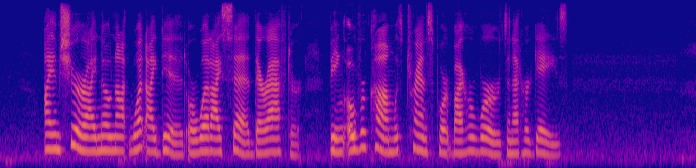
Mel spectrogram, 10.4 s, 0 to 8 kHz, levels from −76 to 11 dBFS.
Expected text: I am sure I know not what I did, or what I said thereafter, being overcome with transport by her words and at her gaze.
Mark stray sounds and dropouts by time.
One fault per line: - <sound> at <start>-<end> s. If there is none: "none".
none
